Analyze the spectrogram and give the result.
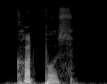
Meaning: Cottbus (an independent city in Brandenburg, Germany)
- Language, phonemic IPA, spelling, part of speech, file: German, /ˈkɔtbʊs/, Cottbus, proper noun, De-Cottbus.ogg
